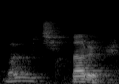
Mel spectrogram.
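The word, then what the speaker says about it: Bharuch: Baruch.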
